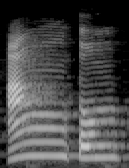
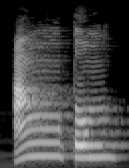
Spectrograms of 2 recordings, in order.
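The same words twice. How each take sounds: No difference in how they are said.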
